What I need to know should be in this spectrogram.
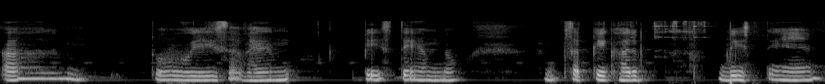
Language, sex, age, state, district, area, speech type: Hindi, female, 18-30, Uttar Pradesh, Chandauli, rural, spontaneous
